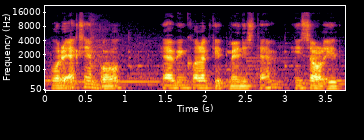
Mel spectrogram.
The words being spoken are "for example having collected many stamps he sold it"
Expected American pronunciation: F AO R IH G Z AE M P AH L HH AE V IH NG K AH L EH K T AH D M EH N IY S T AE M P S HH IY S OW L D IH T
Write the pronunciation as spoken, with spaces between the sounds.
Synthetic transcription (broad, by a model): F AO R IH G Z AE M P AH L HH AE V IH NG K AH L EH K T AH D M EH N IY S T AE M HH IY S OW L IH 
